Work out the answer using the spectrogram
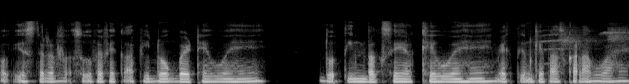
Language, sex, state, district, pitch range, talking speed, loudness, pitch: Hindi, male, Bihar, Katihar, 125-140 Hz, 210 wpm, -20 LUFS, 130 Hz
